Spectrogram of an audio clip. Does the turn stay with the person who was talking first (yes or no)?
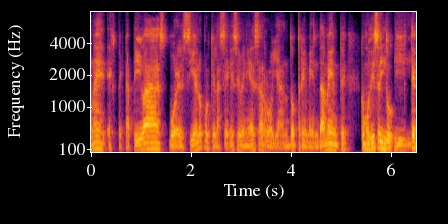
yes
